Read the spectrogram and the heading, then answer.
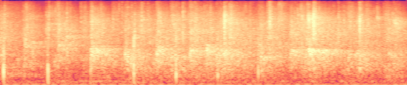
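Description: An audience claps for a person invited up to help the speaker, about three seconds of a soft patter of many overlapping hand claps over a low steady hum, with no voices.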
